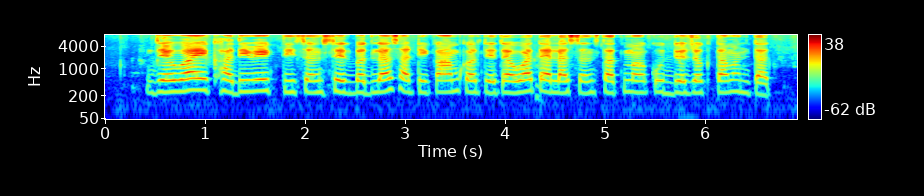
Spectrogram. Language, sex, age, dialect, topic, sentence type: Marathi, female, 18-24, Northern Konkan, banking, statement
